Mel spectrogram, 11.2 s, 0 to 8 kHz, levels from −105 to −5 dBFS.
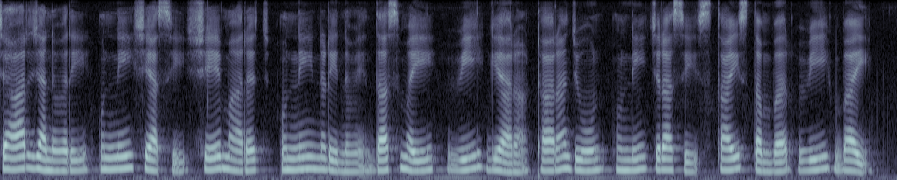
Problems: none marked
